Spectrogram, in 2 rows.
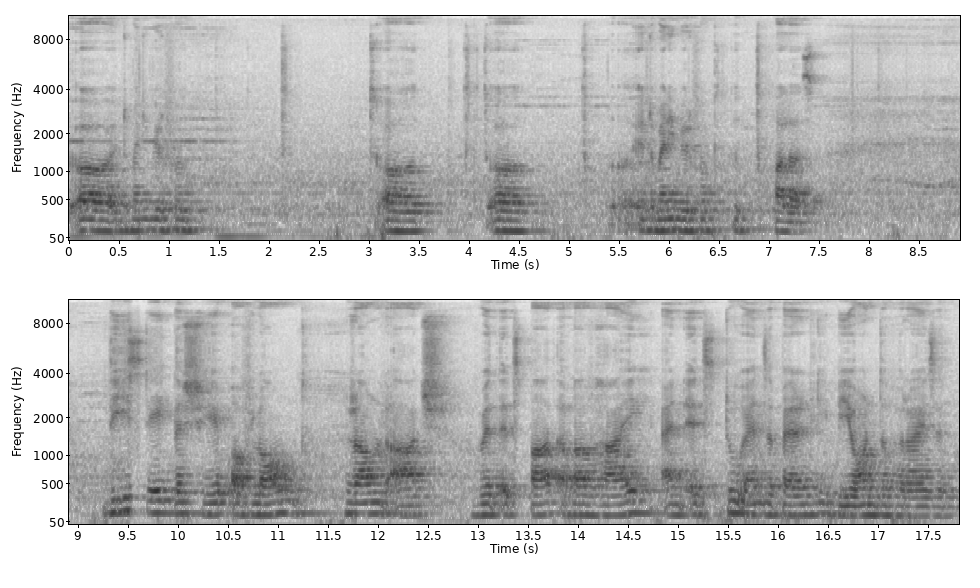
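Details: Stuttering in a 24-year-old man, recorded before stammering therapy.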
